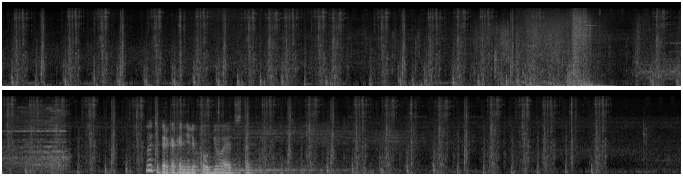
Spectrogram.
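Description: Armored footsteps clank steadily on the ground.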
